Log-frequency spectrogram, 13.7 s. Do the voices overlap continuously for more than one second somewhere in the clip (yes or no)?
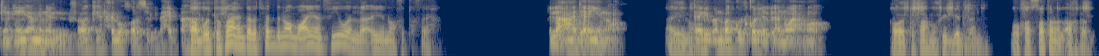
no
